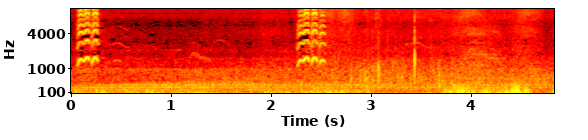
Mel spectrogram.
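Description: Black-tailed Godwit giving two quick bursts of nasal, rapidly repeated notes about two seconds apart, over a low rumble of background noise.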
